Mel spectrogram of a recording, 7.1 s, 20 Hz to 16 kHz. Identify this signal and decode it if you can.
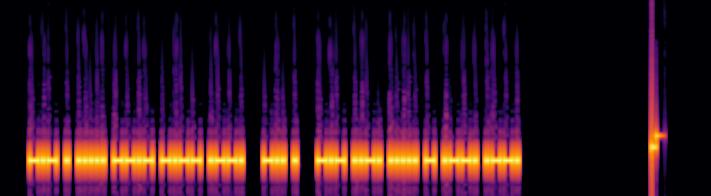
Morse code, heard as a keyed tone, about 40 wpm, 700 Hz. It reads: KE5QYP DE KF5TPP
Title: USA Callsign DE Callsign - 6 Characters - 40wpm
